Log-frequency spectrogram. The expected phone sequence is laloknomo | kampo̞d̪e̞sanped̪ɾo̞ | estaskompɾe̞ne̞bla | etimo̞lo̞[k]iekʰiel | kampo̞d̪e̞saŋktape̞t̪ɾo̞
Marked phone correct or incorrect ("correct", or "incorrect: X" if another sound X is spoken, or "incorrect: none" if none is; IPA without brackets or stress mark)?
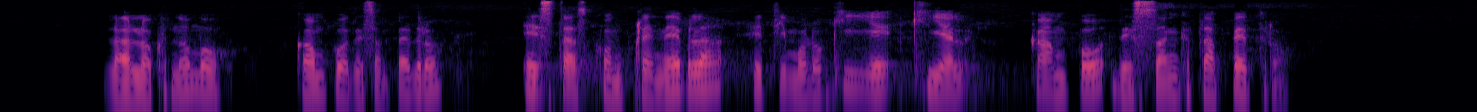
incorrect: ɡ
